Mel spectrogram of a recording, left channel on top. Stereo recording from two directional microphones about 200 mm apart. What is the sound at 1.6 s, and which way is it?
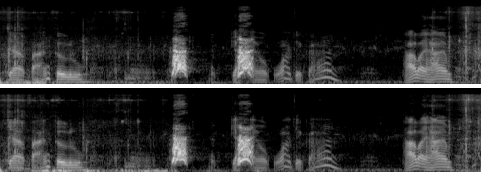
Dog, 40° left (ahead or behind).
